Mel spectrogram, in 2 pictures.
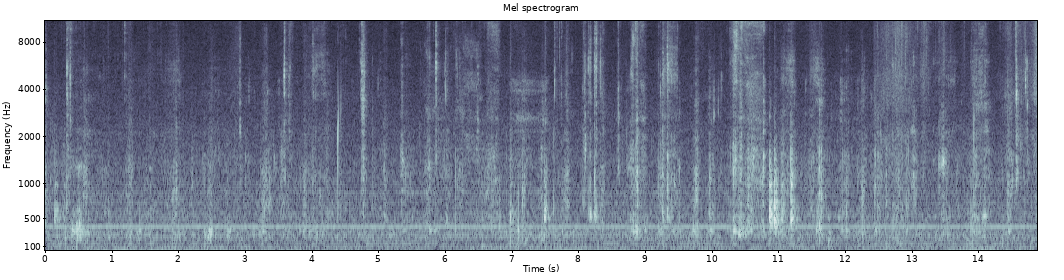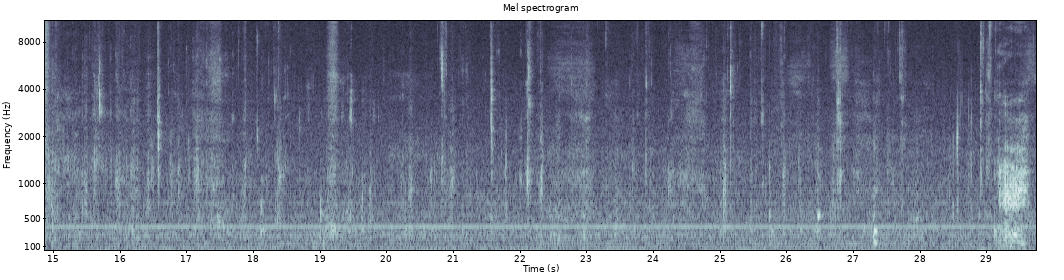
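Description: Close-up eating sounds of two people eating chicken and rice by hand: chewing, biting and wet lip-smacking clicks, with a steady hum underneath.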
